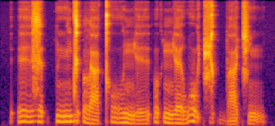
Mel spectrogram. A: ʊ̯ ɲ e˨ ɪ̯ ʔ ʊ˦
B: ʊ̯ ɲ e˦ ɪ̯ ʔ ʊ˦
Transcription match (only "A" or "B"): A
